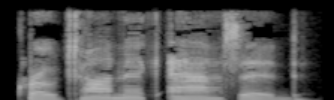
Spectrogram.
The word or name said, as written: crotonic acid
